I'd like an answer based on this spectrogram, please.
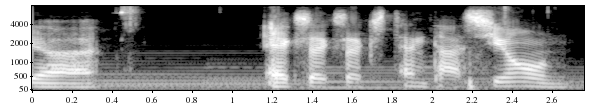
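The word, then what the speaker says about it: XXXTentacion: It's like, I would say XXX Tentacion. That's how you pronounce it, by the way.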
